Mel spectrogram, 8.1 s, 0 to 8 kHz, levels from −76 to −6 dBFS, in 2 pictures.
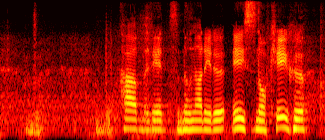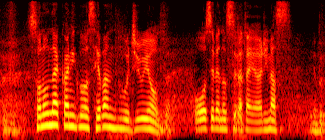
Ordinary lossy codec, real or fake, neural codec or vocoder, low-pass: none; fake; codec, 16 kHz, 0.5 kbps, X-Codec, HuBERT features, trained on LibriSpeech; none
